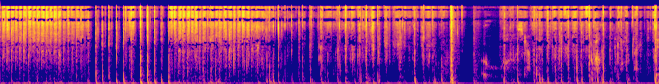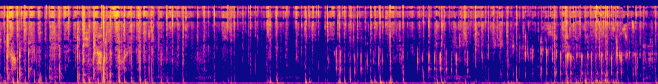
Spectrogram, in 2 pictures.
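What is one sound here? Fingers rustle and tap on crinkly paper close to a microphone.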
